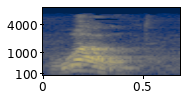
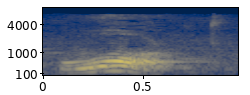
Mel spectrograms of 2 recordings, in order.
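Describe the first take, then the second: First: The vowel is a long central 'er' sound. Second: The vowel is a rounded 'or' sound. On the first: The speaker calls it right. "it's A. That's why it is world, world, a bit longer with this" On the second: The speaker calls it wrong. "not world. When you pronounce it as world, you are replacing this vowel sound with vowel number seven, which is O"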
